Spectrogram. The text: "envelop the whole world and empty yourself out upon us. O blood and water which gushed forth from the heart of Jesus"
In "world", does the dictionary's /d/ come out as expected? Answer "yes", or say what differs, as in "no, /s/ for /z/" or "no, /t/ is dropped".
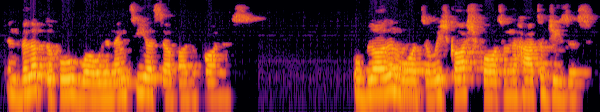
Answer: yes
